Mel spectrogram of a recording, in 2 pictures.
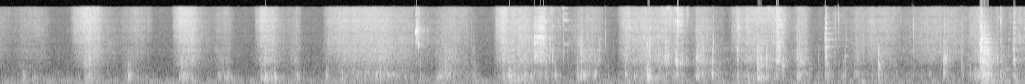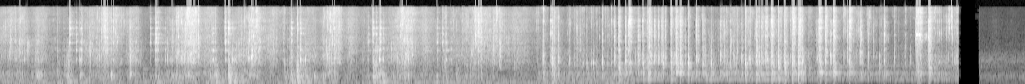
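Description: Hands squeezing and pressing thick foam slime, a dense run of crackling and popping as air trapped in the slime bursts. The crackle grows denser near the end.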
